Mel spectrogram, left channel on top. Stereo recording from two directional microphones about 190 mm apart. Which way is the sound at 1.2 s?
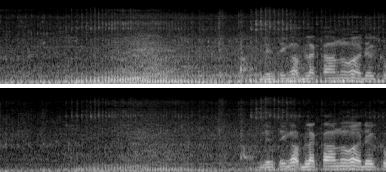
50° left (ahead or behind).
